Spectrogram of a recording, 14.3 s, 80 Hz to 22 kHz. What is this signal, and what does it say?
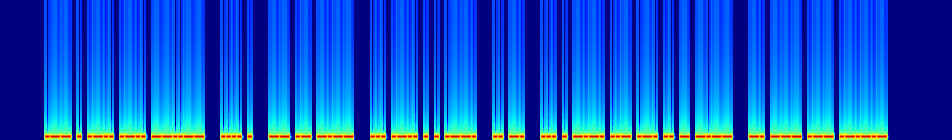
Morse code, heard as a keyed tone, about 28 wpm, 700 Hz. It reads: WELL, HE MAY SLEEP IN SECURITY NOW.
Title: Sentences from Top 1000 Words - Review Part 4 - 30wpm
